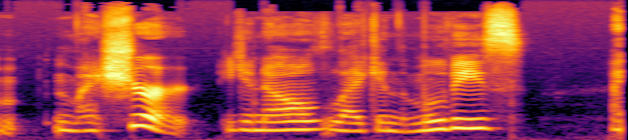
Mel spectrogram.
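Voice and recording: This clip consists of reading aloud in a natural voice.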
